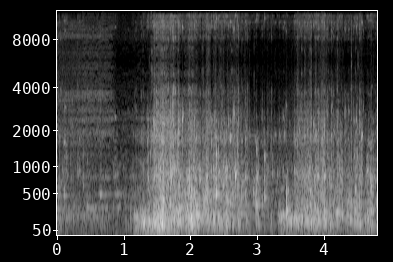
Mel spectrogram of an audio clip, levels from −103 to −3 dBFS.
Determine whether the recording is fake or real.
real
